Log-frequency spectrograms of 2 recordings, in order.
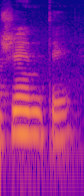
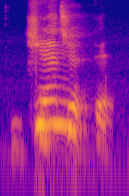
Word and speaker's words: gente: It sounded as if you pronounce it as a kind of in between j and j. J is a DJ, is a j, just like just in English.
